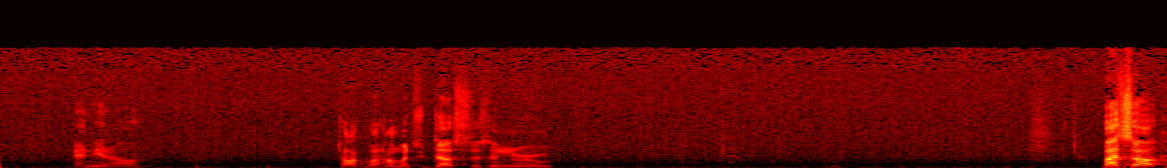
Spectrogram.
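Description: A man speaks calmly into a clip-on microphone, in short bursts with pauses.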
